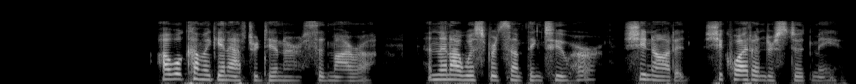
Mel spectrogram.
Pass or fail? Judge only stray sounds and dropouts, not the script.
pass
